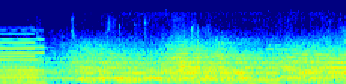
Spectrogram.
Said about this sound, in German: Dämmerung über der ewigen Stadt, die Glocken von Maria Maggiore läuten, als die Prozession Benedikts XVI. Mit dem Allerheiligsten sich nähert.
